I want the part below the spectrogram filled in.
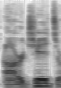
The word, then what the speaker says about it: Argeads: And so the Kingdom of Macedonia was founded around the 8th century BCE by the Argids or Argeads. I heard both pronunciations, but the pronunciation I heard more often was Argid, and it's spelled A-R-G-E-A-D-S.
